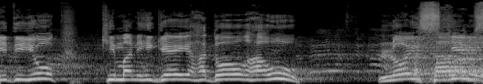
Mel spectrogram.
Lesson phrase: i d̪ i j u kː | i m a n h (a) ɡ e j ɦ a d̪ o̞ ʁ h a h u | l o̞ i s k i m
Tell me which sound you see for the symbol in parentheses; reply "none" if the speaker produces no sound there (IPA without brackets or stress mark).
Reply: i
